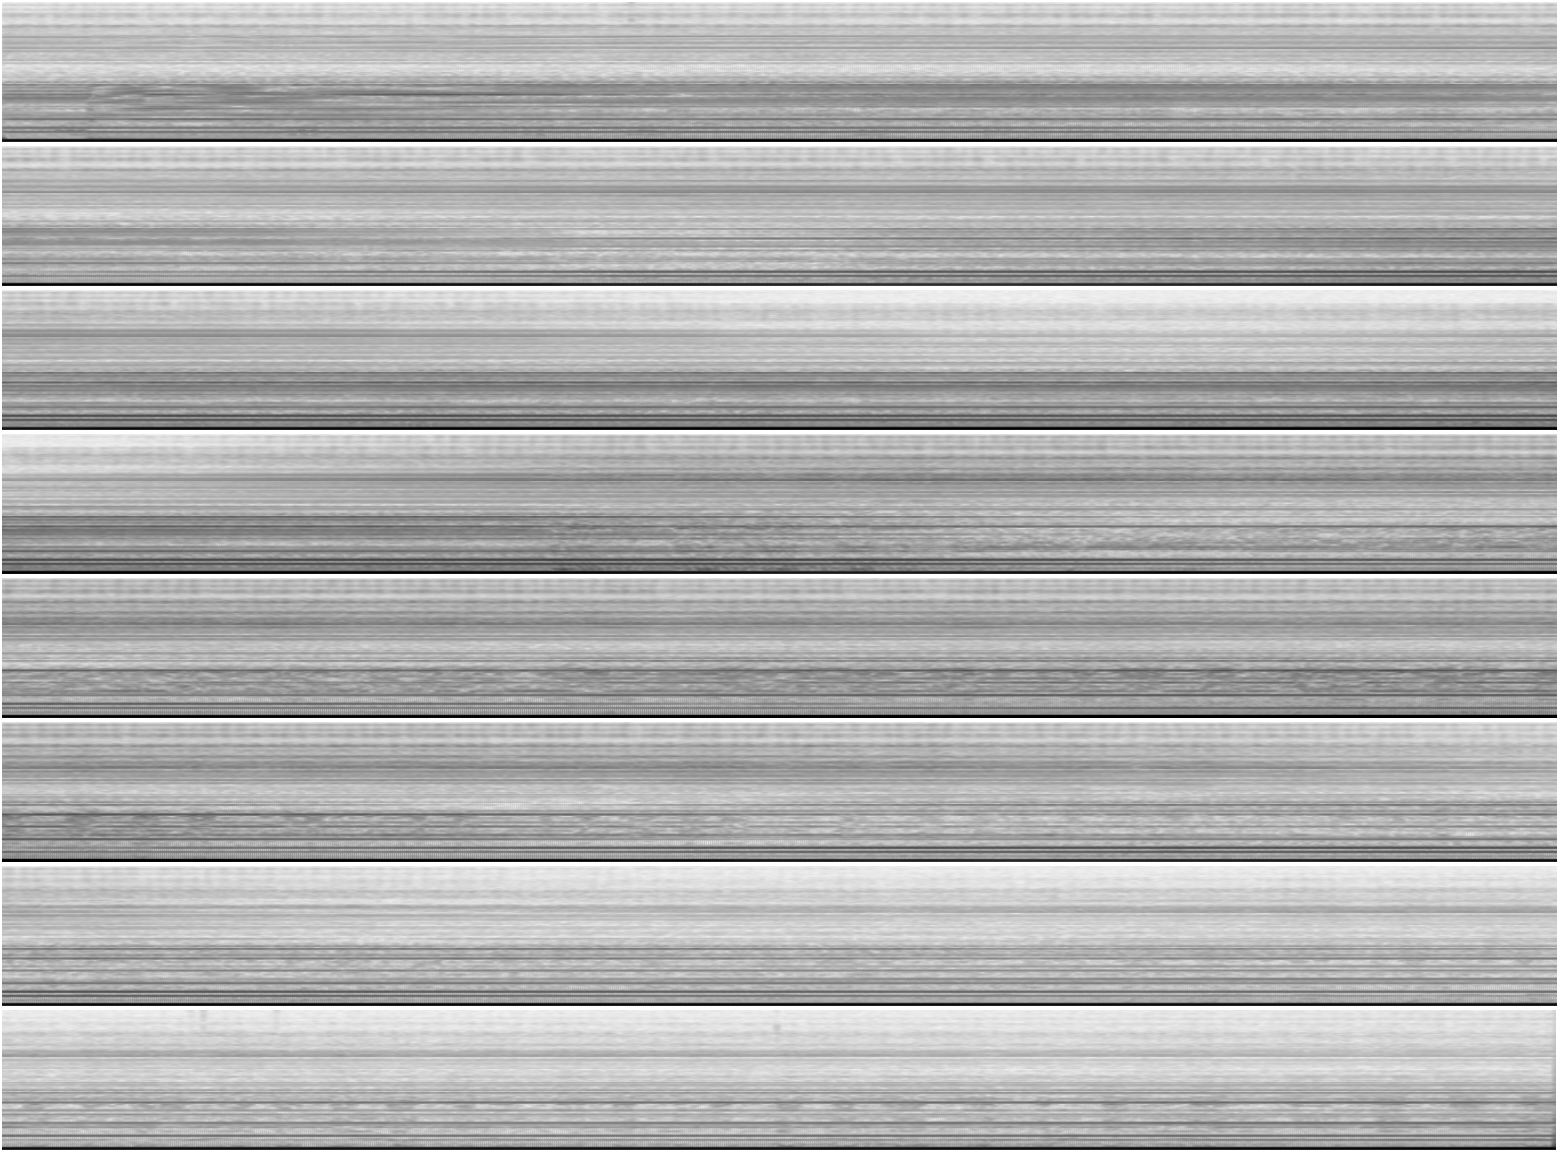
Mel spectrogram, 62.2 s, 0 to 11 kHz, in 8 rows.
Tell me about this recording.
Electromagnetic recording during a walk below a 70 kv electric line.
